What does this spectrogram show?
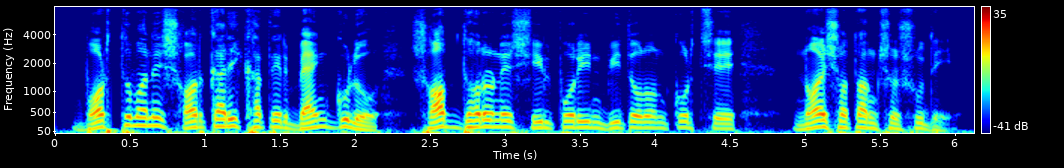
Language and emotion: Bengali, neutral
